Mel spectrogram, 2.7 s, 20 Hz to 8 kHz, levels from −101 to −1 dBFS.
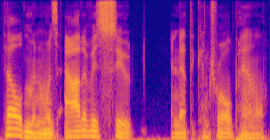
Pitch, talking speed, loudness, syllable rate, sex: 95 Hz, 245 wpm, -19 LUFS, 6.2 syllables/s, male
